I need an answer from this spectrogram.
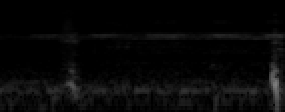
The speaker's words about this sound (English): I'm getting longer crickets.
